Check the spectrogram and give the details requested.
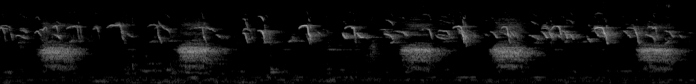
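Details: Many small chicks, dyed bright colours and kept warm with a heater, chirping continuously in shrill falling peeps, while a rough breathy burst returns roughly every second and a half.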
